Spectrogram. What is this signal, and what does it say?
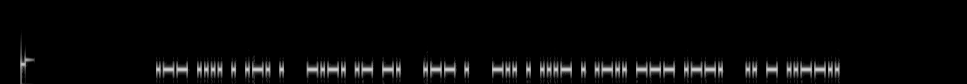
Morse code, heard as a keyed tone, about 34 wpm, 700 Hz. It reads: WHERE CAN WE DEVELOP IT?
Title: Sentences from Top 1000 Words - Review Part 2 - 35wpm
